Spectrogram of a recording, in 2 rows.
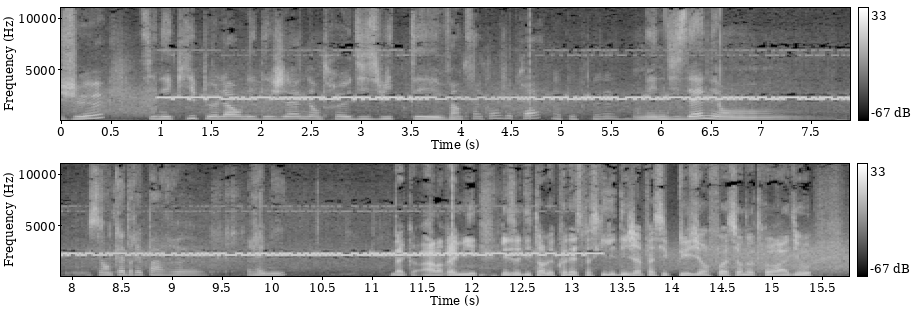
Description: RTTY (45.45 baud, 170 Hz shift), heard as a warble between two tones, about 2200 Hz centre, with radio static. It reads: DJ3QNK 589 691 691 AGN? AGN? PSE RPT UR RST DE SP3RGM K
